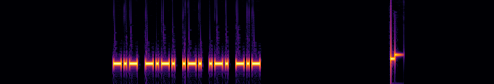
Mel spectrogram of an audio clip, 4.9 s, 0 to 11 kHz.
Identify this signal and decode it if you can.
Morse code, heard as a keyed tone, about 44 wpm, 700 Hz. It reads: KCRRK
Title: Code Groups - 5 Letter:Numbers - 45wpm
